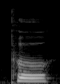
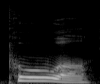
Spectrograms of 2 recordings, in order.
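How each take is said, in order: First: It has one part, with the ending dropped. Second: It has two parts, the second falling. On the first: The speaker calls it wrong. "don't say" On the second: The speaker calls it right. "there are two sounds to each of these words"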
